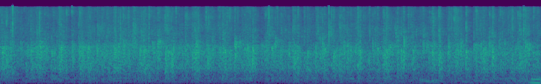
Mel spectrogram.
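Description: A band plays guitars and accordion live.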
